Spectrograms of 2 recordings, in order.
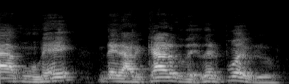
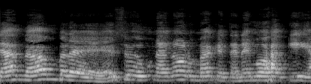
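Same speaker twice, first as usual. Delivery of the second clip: laughing mayor; 7 semitones higher than usual. Retold or imitated. The amused mayor laughing it off to the priest. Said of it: "riéndose el alcalde".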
